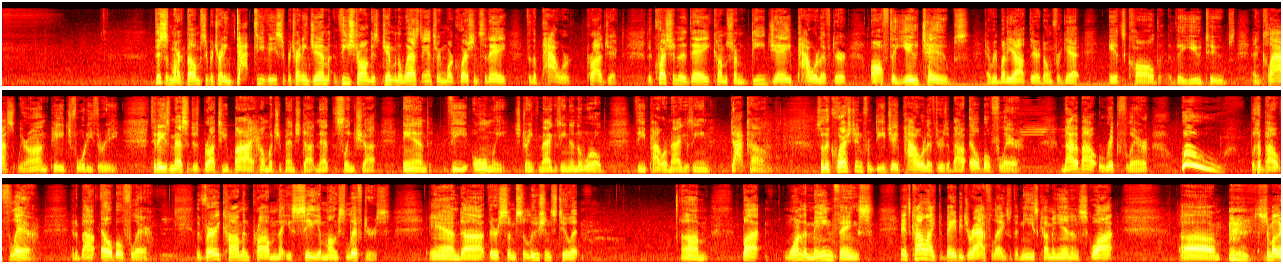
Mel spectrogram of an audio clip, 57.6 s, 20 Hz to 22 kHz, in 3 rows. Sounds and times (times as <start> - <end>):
Speech: 2.3 - 30.7, 31.4 - 34.5, 35.1 - 36.4, 37.0 - 40.6, 41.3 - 44.2, 44.8 - 47.1, 48.5 - 55.1, 56.0 - 57.5.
